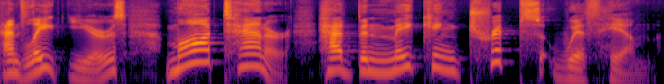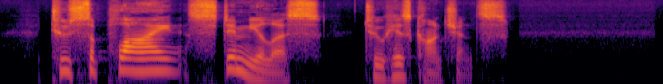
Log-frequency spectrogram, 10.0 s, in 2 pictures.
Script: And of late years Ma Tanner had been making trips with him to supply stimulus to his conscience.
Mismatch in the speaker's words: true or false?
true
